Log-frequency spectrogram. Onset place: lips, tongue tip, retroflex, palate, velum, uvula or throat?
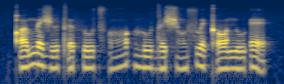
uvula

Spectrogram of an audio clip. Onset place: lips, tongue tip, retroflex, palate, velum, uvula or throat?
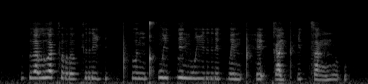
throat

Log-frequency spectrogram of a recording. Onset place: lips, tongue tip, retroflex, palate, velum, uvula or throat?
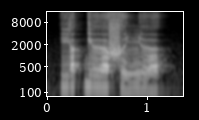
palate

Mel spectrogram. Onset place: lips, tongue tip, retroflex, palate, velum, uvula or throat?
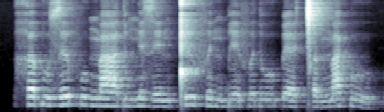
throat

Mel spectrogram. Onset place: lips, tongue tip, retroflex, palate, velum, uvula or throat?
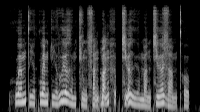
throat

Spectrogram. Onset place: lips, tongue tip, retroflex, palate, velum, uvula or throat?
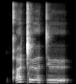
uvula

